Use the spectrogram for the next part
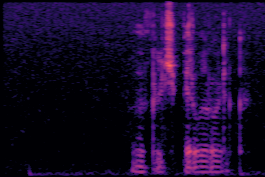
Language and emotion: Russian, neutral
